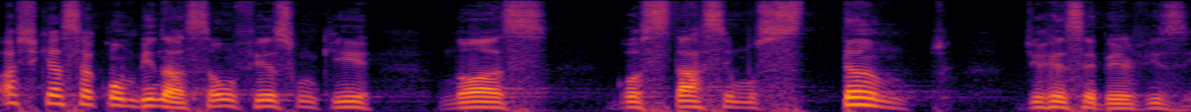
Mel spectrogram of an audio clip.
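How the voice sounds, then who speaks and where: A man's medium-pitched voice, dark and mellow in tone, with a Minas Gerais accent, lively intonation and a very slow pace, in a dry, close recording with no echo, very clean with a silent background. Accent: mineiro. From Brazil, Minas Gerais. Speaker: pastor. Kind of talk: sermon.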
